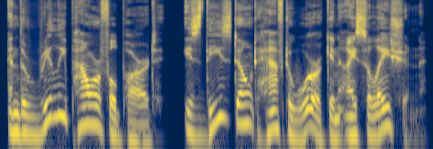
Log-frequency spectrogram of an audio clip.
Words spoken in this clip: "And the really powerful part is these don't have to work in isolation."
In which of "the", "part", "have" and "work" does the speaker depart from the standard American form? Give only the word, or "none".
have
